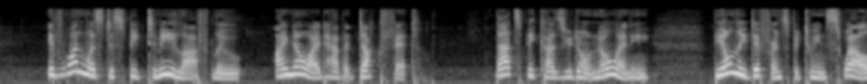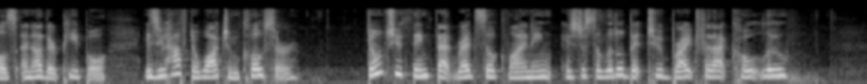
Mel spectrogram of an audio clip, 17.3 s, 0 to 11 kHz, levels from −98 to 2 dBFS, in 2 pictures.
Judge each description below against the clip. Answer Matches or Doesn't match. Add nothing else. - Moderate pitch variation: Matches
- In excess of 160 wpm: Matches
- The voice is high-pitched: Matches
